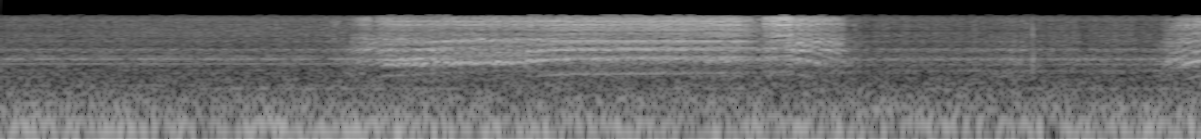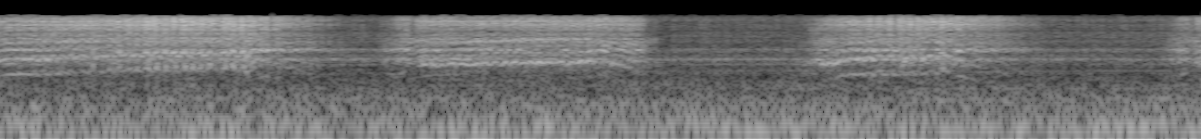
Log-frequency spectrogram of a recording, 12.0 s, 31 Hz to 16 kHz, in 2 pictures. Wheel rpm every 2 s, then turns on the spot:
20, 140, 30, 100, 70, 50.
8-10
